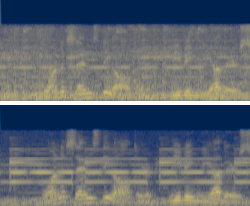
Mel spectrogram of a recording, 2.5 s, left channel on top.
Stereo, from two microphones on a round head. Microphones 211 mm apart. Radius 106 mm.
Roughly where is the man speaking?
Centre.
